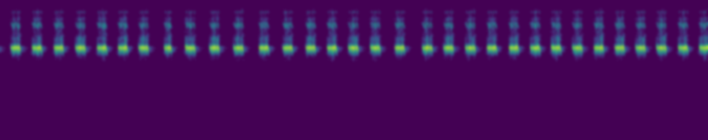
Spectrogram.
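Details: Chirping cricket in a high-quality recording: steady, sharp, high chirps pulsing roughly four to five per second, evenly spaced with a single short pause, no other sounds present.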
